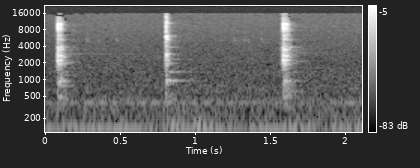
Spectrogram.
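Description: Three crisp ticks from an old, classic standing pendulum clock that still has to be wound by hand. The ticks are evenly spaced, about three-quarters of a second apart, over a faint steady hum, with no voices.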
